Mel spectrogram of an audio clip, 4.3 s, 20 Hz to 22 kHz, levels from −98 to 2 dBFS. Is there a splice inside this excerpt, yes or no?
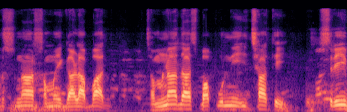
no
